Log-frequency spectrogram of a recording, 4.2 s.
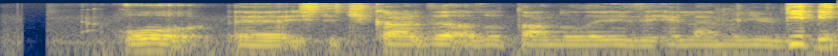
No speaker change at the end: No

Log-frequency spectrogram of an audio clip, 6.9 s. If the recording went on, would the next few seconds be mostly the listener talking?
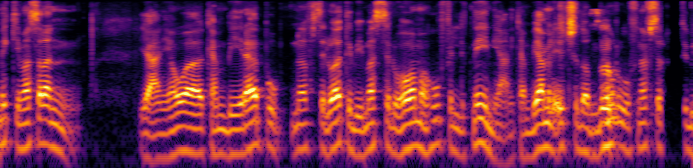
No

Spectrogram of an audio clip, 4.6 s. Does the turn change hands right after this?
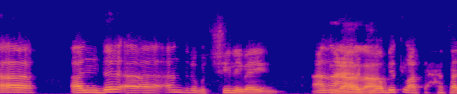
No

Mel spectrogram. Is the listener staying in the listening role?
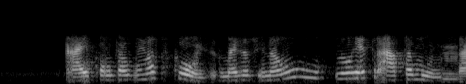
No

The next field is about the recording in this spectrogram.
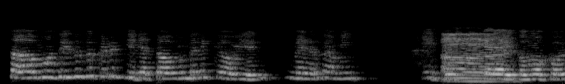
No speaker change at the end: Yes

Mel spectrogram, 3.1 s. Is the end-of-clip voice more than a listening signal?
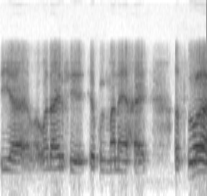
No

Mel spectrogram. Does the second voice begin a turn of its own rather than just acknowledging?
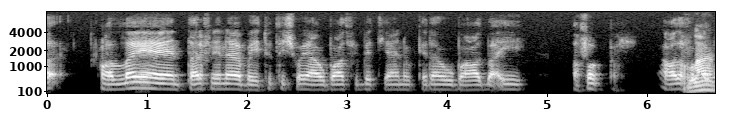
No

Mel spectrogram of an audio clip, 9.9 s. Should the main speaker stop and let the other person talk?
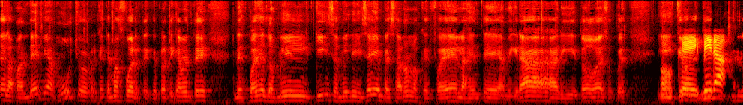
Yes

